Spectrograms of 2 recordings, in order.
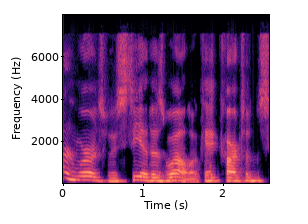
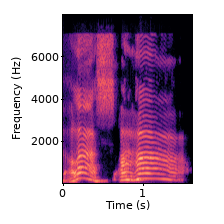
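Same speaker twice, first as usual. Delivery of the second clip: anguished cry; 10 semitones higher, slower than usual. Acted. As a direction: cry out "aha" in sudden dread. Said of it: "onomatopoeia here, sounds just like it's aha".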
